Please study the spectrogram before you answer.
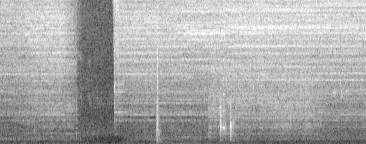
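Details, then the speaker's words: Rivacold refrigeration unit, compressor cycling on thermal overload, electrics and windings fine, gauges showed no refrigerant, oil under box: nitrogen added gives steady high hiss with clicks; suspected rubbed-through hot gas loop in defrost condensate tank. "hear that coming out somewhere i think that might be in the um condensate tank there's a tank here where the water drains from the freezer when it defrosts there's a hot gas loop in there quite work it's probably rubbed through"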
